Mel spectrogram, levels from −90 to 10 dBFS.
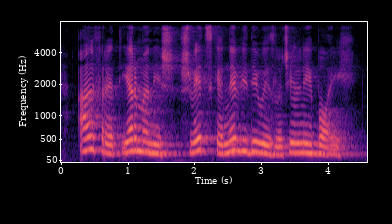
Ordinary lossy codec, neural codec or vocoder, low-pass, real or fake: none; none; 7.2 kHz; real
